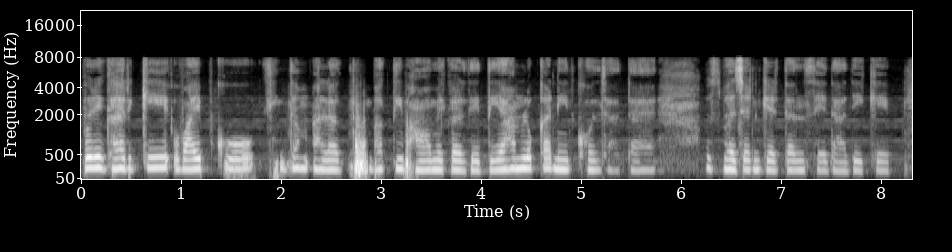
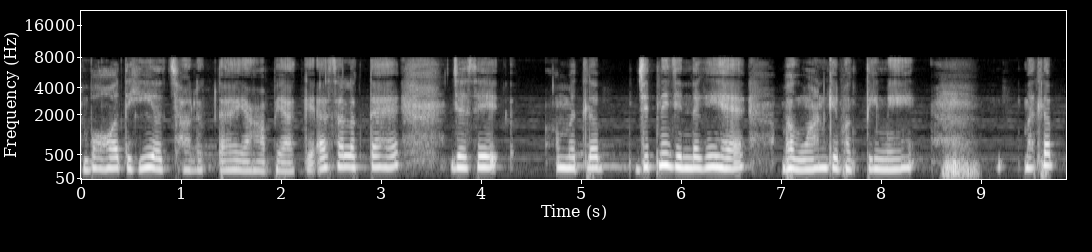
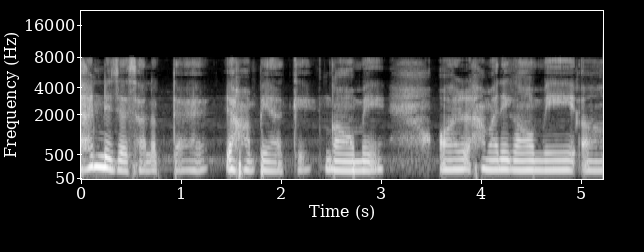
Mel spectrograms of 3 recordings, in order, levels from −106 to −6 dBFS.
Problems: none marked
